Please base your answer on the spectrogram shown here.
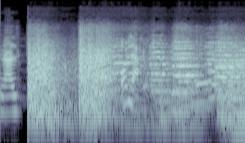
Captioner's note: gunshots; tense music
